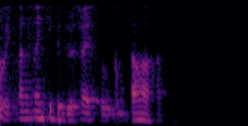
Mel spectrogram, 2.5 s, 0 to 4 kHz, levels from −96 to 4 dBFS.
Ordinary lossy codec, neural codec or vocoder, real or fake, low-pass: AAC, 24 kbps; codec, 16 kHz, 0.5 kbps, X-Codec, HuBERT features, trained on general audio; fake; 3.6 kHz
